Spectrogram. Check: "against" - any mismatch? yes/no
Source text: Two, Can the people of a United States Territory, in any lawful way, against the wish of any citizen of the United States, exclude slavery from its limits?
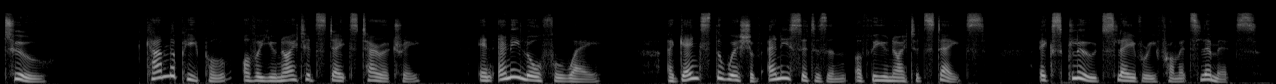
no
